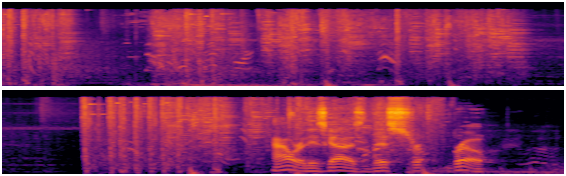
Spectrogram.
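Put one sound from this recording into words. Gunfire and explosions rattle through a game.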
